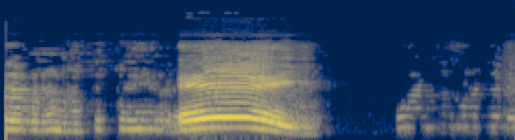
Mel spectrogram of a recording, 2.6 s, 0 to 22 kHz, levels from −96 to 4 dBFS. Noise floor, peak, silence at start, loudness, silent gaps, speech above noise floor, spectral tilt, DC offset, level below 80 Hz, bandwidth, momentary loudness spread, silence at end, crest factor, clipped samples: -44 dBFS; -2 dBFS; 0 s; -12 LUFS; none; 30 dB; -3.5 dB/octave; under 0.1%; -64 dBFS; 7.6 kHz; 22 LU; 0 s; 14 dB; under 0.1%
